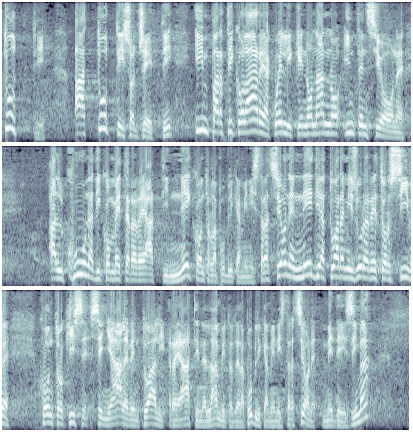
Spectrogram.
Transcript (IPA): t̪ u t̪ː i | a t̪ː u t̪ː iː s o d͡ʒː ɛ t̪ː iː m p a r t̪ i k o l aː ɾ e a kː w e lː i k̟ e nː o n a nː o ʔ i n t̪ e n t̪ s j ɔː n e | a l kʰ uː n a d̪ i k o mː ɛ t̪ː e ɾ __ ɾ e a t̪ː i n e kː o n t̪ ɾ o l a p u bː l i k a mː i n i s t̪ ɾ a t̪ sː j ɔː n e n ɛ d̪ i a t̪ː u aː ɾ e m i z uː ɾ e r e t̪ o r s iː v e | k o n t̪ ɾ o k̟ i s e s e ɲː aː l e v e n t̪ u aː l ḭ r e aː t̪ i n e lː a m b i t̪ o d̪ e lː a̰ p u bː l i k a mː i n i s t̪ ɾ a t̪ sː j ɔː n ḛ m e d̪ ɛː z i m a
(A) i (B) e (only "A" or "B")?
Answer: B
